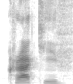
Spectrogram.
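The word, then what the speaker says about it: Краків: the Polish city Kraków, would be pronounced in Ukrainian Krakiv, the city of Krakiv, because in Polish it's Kraków, Lwów, Kijów.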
